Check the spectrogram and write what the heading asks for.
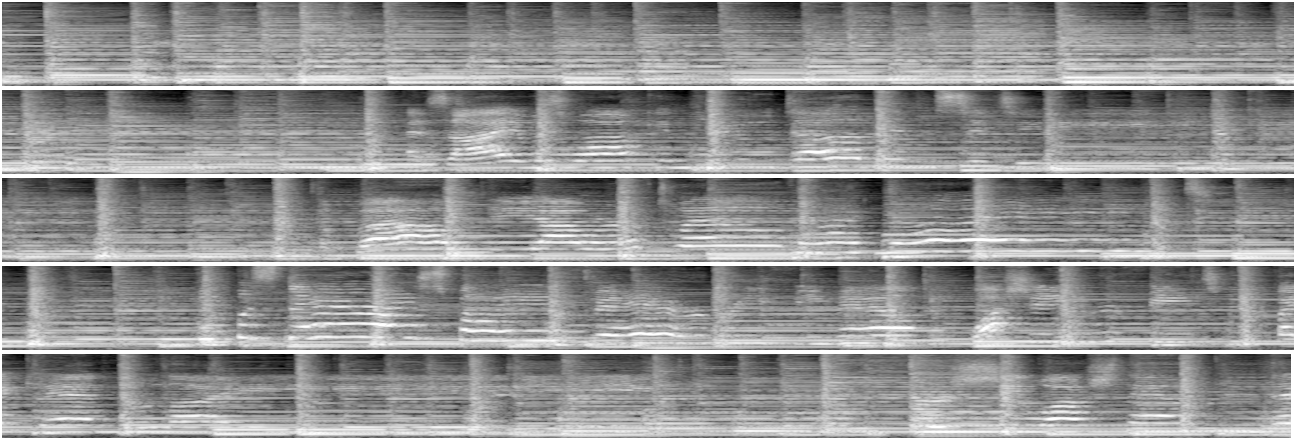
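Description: An acoustic guitar and a strummed mountain dulcimer play an Irish folk song together. A woman's singing voice joins about nine seconds in and carries on over the instruments.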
